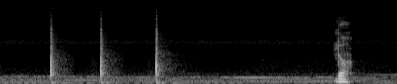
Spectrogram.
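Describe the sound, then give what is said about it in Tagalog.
Three sharp, evenly spaced knocks on a bedroom door in an apartment, then a pause and one heavier, longer thud, over a faint steady hum. “Ang kaso, napalitan naman po yon ng pangangatok sa pintuan ng kwarto namin.”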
